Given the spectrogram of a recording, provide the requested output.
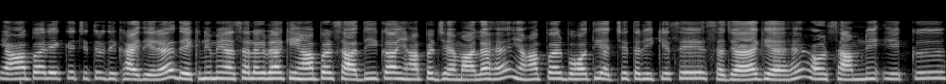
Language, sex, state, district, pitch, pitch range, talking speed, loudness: Hindi, female, Uttar Pradesh, Budaun, 260 Hz, 245-275 Hz, 235 wpm, -15 LUFS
